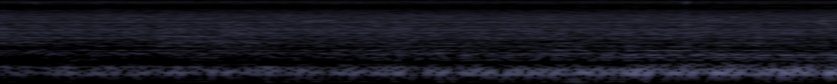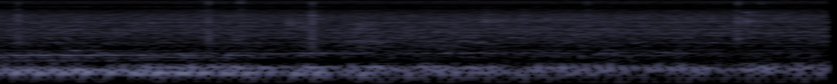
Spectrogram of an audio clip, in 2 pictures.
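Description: A low rumble that swells over the first few seconds, then holds.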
